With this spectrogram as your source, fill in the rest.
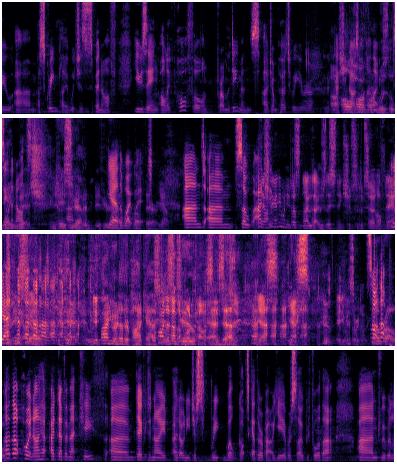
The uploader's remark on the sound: Here is the live recording from Chicago Tardis!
